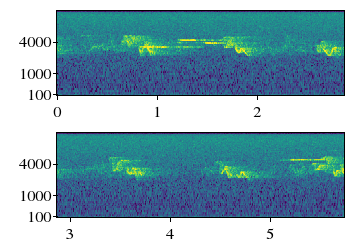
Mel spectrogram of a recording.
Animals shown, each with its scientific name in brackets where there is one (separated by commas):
Red-eyed Vireo (Vireo olivaceus), Hermit Thrush (Catharus guttatus)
